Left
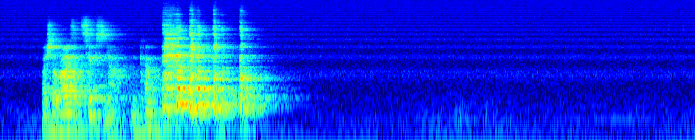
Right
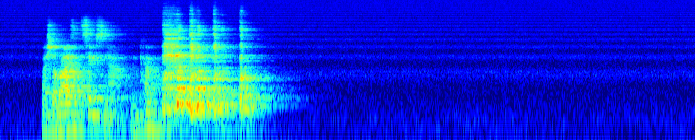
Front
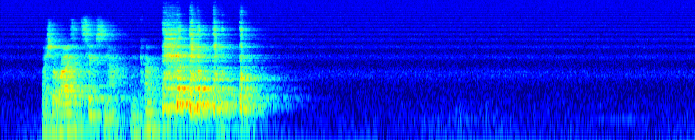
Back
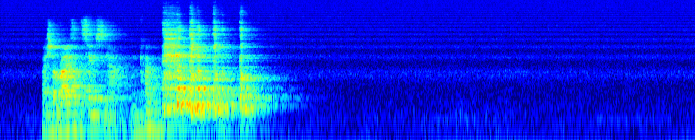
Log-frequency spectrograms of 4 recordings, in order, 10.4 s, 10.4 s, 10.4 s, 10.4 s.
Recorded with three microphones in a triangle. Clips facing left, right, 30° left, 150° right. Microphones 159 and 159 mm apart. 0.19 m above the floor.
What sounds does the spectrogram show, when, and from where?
0.6 s a man speaking: 35° right, 3.5 m
2.4 s a cough: 35° right, 3 m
